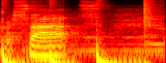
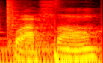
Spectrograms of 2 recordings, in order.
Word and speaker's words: croissant: pancakes um quason um As Americans call it croissants um correct pron correct pronunciation is quason but anyway um I'm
